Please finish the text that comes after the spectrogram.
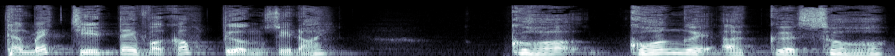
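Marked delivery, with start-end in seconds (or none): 2.5-4.4 put-on scared child. A narrator's reading. Frightened child sees figure.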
